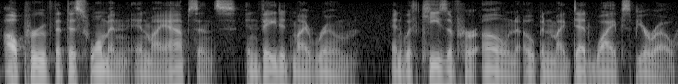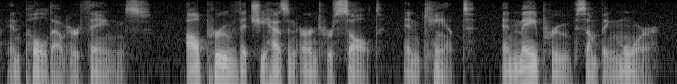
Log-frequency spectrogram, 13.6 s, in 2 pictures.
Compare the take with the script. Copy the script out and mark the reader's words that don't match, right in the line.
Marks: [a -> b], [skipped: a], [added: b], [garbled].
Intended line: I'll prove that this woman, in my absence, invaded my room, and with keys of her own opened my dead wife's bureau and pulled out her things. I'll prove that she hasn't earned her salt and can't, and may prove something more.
I'll prove that this woman, in my absence, invaded my room, and with keys of her own opened my dead wife's bureau and pulled out her things. I'll prove that she hasn't earned her salt and can't, and may prove something more.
